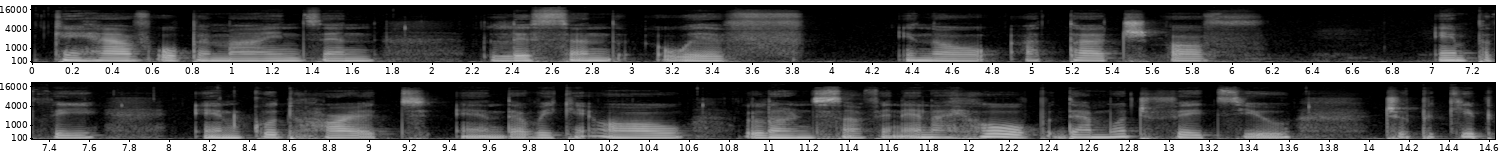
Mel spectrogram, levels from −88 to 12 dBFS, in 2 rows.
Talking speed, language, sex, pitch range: 125 wpm, English, female, 155-195 Hz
